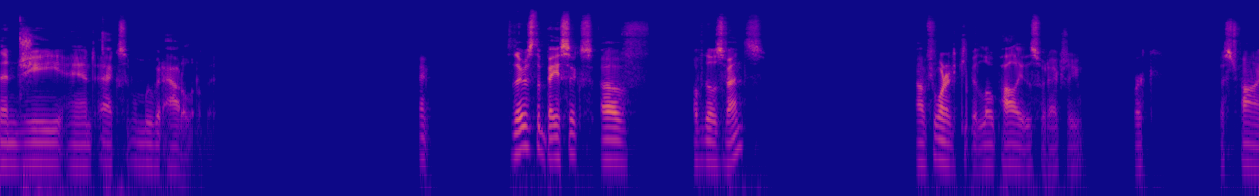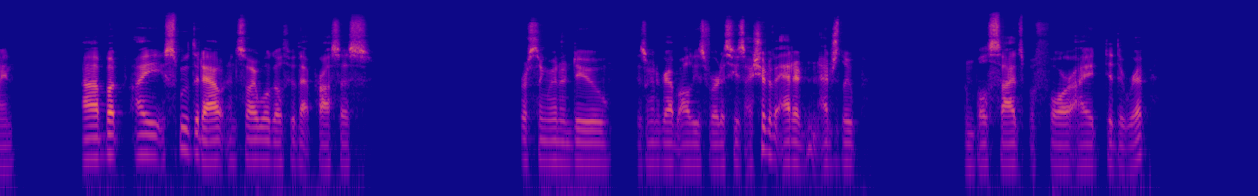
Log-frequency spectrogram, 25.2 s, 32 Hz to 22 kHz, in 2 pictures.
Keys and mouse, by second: 0.2 g, 1.0 x, 3.8 click, 4.2 click, 4.6 middle click, 4.9 Tab, 5.4-6.3 middle drag, 6.3-7.1 drag, 7.3 Tab, 7.7 click, 8.8 Tab, 9.3 click, 10.3 Tab, 11.0 click, 11.4 Tab, 11.6 click, 12.4 Tab, 14.1 shift+click, 15.3 2, 18.0 1, 18.2 z, 18.9 click, 22.5 click, 23.3 middle click, 23.5 click, 23.7 z, 24.4 middle click, 24.6 click.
